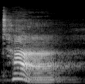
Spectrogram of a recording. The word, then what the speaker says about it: to: But we will pronounce ta when the word after to is starting with the consonant sound.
